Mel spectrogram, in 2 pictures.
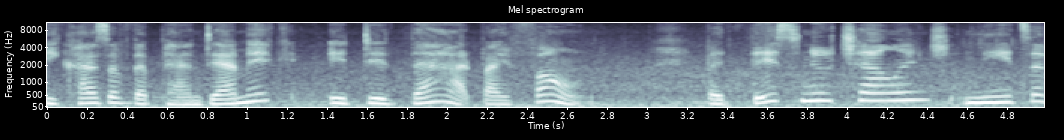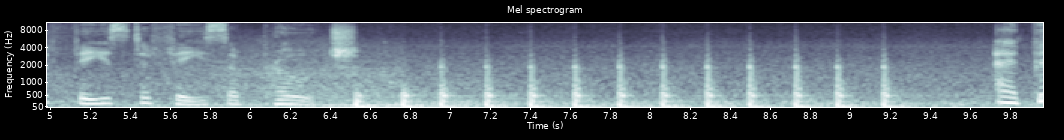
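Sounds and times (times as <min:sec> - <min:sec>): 
speech: 0:00.0 - 0:07.0, 0:09.8 - 0:09.9
knocking on an apartment door: 0:06.5 - 0:09.4.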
